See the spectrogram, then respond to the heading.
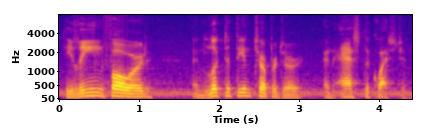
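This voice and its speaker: A man reading his own short story to a live room as a dramatic storyteller, with deliberate pauses and occasional stumbles. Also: lowish voice, dark tone. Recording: live room recording with background noise.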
